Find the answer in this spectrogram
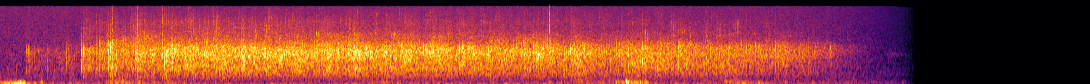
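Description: Audience applauding, building up about a second in, holding steady, then fading out near the end before the sound cuts off.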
